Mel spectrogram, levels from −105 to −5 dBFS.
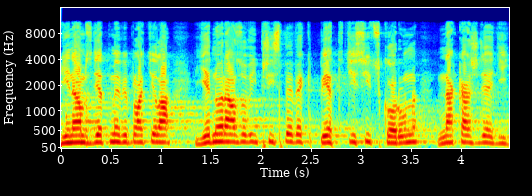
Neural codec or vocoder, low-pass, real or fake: none; 10.8 kHz; real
